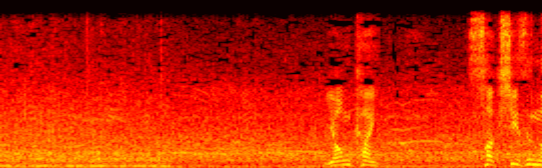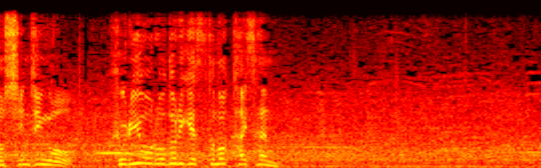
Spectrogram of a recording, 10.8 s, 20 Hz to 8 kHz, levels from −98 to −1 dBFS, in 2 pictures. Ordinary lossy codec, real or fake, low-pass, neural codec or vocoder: none; real; 7.2 kHz; none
